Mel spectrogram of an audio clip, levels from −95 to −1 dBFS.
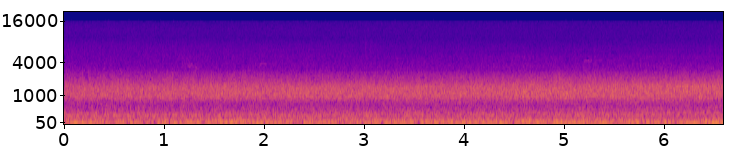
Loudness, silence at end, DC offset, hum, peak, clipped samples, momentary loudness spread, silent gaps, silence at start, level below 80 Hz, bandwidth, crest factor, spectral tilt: -38 LUFS; 0 s; under 0.1%; none; -24 dBFS; under 0.1%; 2 LU; none; 0 s; -44 dBFS; 16.5 kHz; 14 dB; -6 dB/octave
